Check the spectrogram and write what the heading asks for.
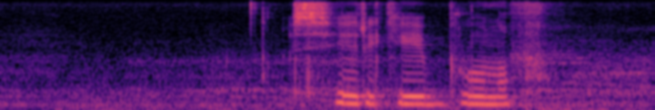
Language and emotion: Russian, neutral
